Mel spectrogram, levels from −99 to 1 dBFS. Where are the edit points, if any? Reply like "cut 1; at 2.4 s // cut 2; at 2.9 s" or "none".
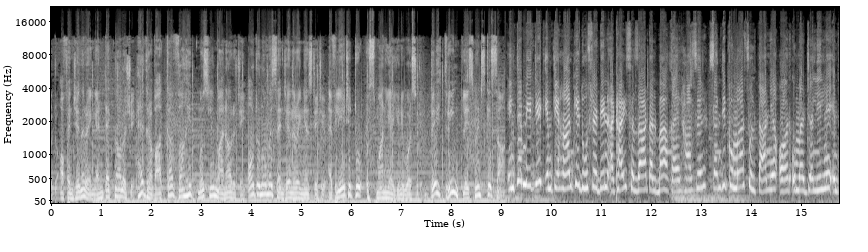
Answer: cut 1; at 9.1 s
